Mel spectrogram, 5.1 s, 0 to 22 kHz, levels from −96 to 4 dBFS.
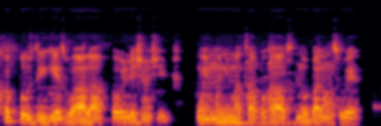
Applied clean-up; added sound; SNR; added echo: none; none; none; none.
